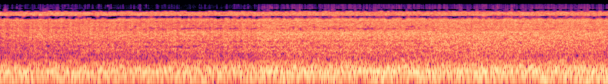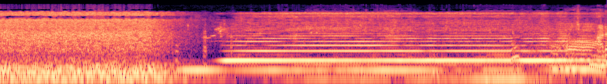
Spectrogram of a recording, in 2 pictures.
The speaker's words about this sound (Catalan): ha pujat el vídeo a les xarxes socials de l'aigua caient amb força a través d'aquestes comportes del pantà. Escolteu.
